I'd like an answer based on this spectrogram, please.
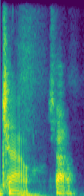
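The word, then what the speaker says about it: Chou: And then we have Tracy, I always forget how to pronounce Tracy's last name. Chow.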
